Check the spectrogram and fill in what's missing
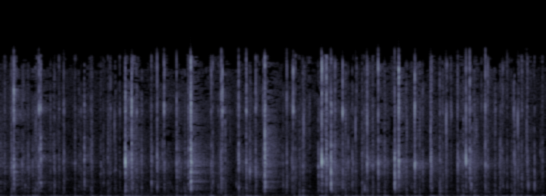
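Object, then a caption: Plastic computer keyboard. Long nails type and tap on the keys of a full-size black plastic HP computer keyboard held at an angle. The result is a steady, irregular stream of quick, bright plastic clicks with a few sharper taps standing out, over a soft low rumble.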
